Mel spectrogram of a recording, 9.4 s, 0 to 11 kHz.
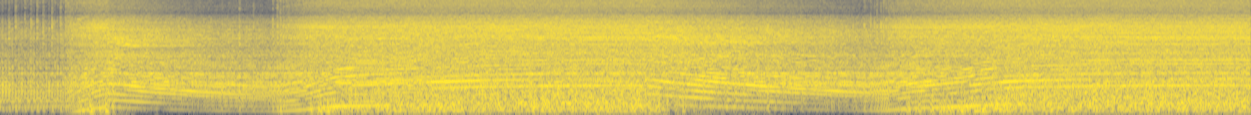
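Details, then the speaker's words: Homelite Super 2 chainsaw, revived with fresh fuel, primed and adjusted carburetor, chain tightened: crisp two-stroke buzz climbs and falls cleanly twice without stumbling or dying; earlier idled 20-25 minutes without missing; runs healthy. "She just idles right along. I just let it sit and idle outside in the grass for like 20-25 minutes earlier. Didn't miss a beat. Didn't die on me."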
